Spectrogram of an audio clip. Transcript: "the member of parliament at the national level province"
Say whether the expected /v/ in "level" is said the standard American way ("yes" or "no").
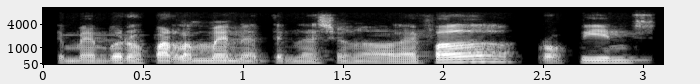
no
